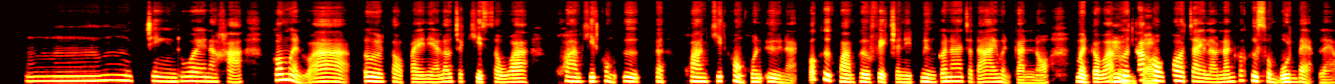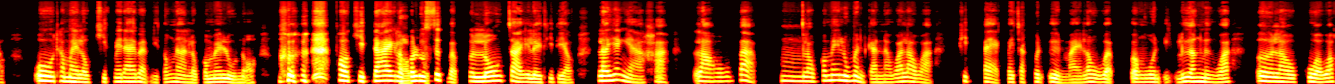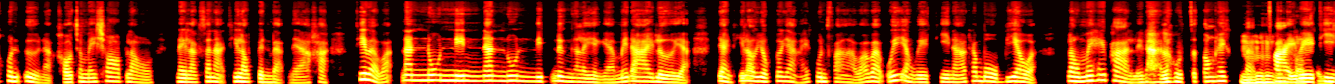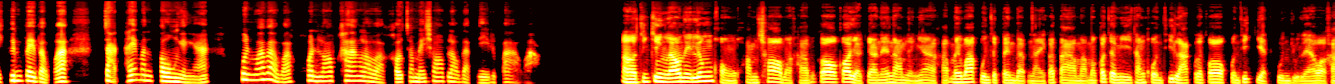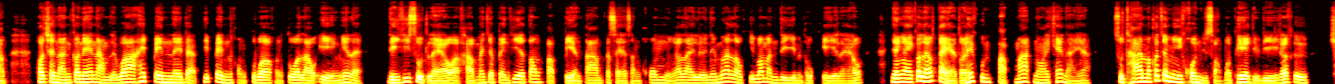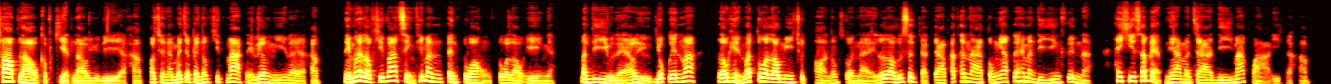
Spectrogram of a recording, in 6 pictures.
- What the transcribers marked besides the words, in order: drawn out: "อืม"; laugh; other background noise; "แบบ" said as "แวบ"; laughing while speaking: "นะ เรา"; laughing while speaking: "อือ"; "หรือ" said as "หยือ"
- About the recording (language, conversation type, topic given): Thai, advice, ทำไมคุณถึงติดความสมบูรณ์แบบจนกลัวเริ่มงานและผัดวันประกันพรุ่ง?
